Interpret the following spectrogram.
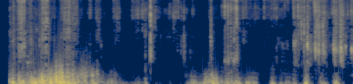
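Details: Cat eating, heard as crunching: a dense burst of low, thumping chews in the first second and a half, then a pause and scattered crisp crackly bites with sharp broadband clicks.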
